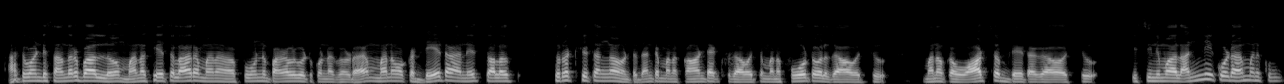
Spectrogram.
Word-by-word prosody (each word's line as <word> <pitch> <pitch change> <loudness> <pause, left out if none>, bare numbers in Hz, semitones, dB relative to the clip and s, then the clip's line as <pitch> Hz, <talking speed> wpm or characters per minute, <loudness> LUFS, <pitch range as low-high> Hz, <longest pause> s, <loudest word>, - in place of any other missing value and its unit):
అటువంటి 170 0 0
సందర్భాల్లో 165 -1 +3 0.2
మన 130 - -1
చేతులారా 170 +1 +2
మన 145 0 -1 0.2
ఫోన్‌ని 155 0 -3
పగలగొట్టుకున్నా 140 -2 -1
కూడా 115 -2 0 0.2
మనం 155 +2 +1
ఒక - - -3 0.2
డేటా 185 0 +3
అనేది 155 +2 -4
చాలా 155 0 +4
సు - - -33 0.4
సురక్షితంగా 180 -3 -1
ఉంటది. 120 - -7
అంటే 140 +3 -3
మన 130 - -2
కాంటాక్ట్స్ 130 +1 -1
కావచ్చు, 115 0 +1
మన 120 - -2
ఫోటోలు 150 -1 +3
కావచ్చు. 110 -1 -1 0.5
మన 130 - 0
ఒక - - -1
వాట్సాప్ 145 +3 +3
డేటా 125 -2 0
కావచ్చు. 115 +3 -1 0.5
ఈ - - -6
సినిమాలు 155 -3 +3
అన్నీ 215 +9 -2
కూడా 180 -3 +3
మనకు 180 -3 -7
150 Hz, 155 wpm, -22 LUFS, 130-165 Hz, 0.5 s, చాలా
